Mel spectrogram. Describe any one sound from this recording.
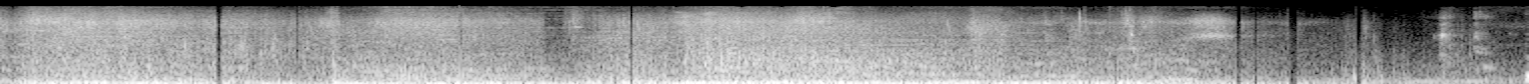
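A blast of fire roars loudly.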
